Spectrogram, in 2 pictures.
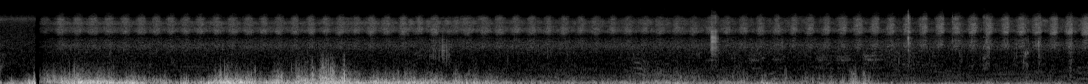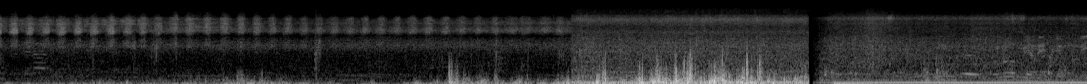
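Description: Insects chirring in a fast, even pulse over gusts of wind buffeting the microphone. Near the end the wind grows louder. After a sudden cut, a low steady hum begins.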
